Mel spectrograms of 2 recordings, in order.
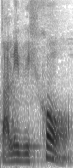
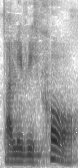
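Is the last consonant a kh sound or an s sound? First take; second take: kh sound; kh sound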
